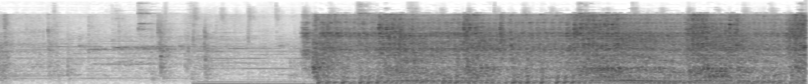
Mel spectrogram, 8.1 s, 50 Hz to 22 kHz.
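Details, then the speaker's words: Chaly motorbike, converted from 6V to 12V, after muffler replacement: catches after cranking, then uneven lumpy firing about four per second that never settles; hard starting persists, carburetor next to address. "Ngay cả khi tôi đã thay ống pô, nó vẫn có vấn đề."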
